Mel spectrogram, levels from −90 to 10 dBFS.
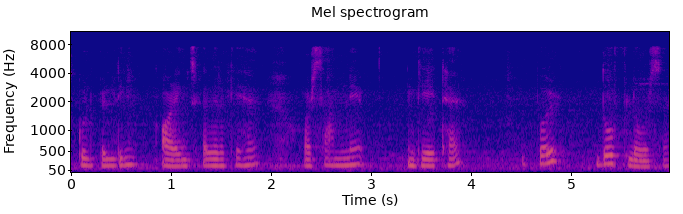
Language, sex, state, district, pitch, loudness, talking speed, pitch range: Hindi, female, Uttar Pradesh, Muzaffarnagar, 160 Hz, -44 LUFS, 140 wpm, 150-175 Hz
